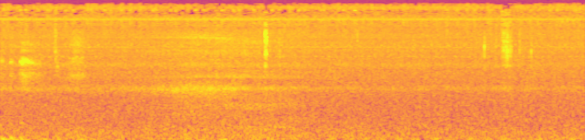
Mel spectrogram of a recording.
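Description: Near silence: faint outdoor background with a few soft, brief clicks.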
